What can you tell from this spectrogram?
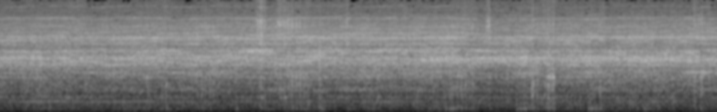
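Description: Electric hand mixer running steadily at constant speed, its beaters creaming fresh butter in a stainless steel bowl until it turns fluffy, with a couple of light knocks of the beaters against the bowl.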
